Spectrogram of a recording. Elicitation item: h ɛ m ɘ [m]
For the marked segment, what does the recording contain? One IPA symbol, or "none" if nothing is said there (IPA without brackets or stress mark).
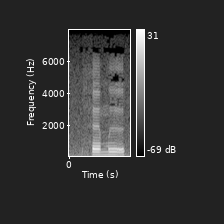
none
